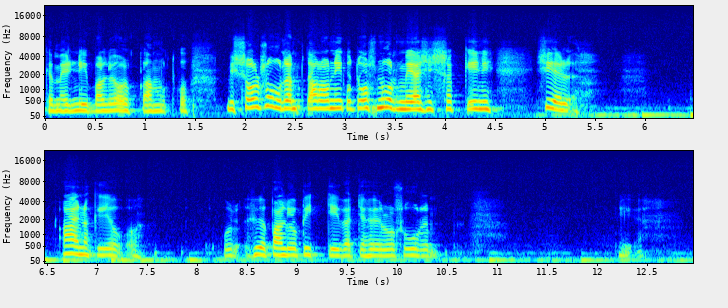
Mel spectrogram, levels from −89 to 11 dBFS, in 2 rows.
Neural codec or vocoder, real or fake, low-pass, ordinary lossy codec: vocoder, 44.1 kHz, 128 mel bands every 512 samples, BigVGAN v2; fake; 19.8 kHz; none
